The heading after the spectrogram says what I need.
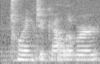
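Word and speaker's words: .22 caliber: point two to calibre I'm pretty sure you just said the number not the point so like 357 Magnum and a 22 caliber to 22 caliber and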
